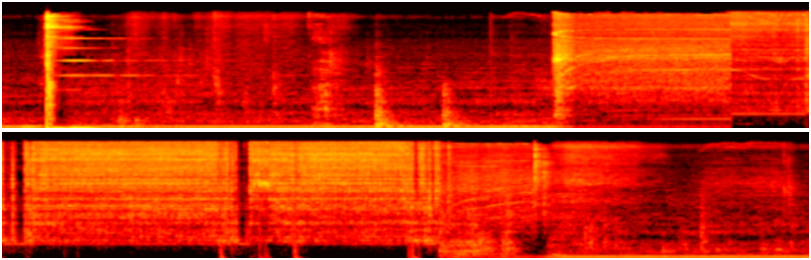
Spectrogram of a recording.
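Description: Cordless drill spinning a hole saw to cut a hole for a pipe, running with a steady whine for about five seconds from roughly four seconds in. Before it come a sharp click near the start and a few lighter knocks as the hole saw is handled.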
